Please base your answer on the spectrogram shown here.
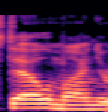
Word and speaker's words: Dal LaMagna: It's Dal LaMagna rhymes with lasagna.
